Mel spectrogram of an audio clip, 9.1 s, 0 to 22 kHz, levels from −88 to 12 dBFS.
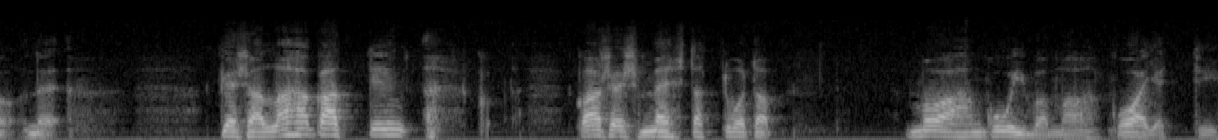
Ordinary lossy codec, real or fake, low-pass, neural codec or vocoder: AAC, 32 kbps; real; 19.8 kHz; none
